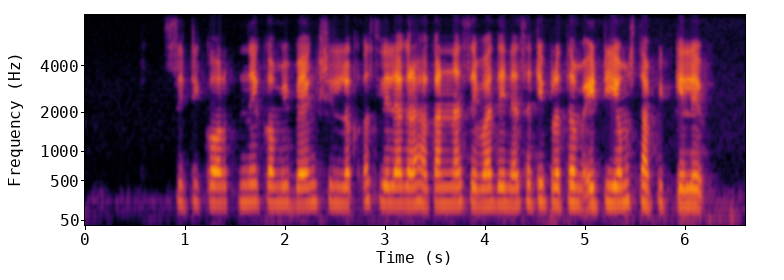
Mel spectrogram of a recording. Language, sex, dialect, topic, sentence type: Marathi, female, Varhadi, banking, statement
